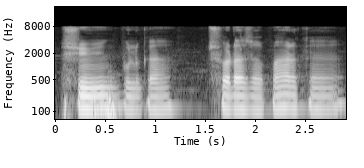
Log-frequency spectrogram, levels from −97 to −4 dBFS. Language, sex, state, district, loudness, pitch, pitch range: Hindi, female, Bihar, West Champaran, -18 LUFS, 110 Hz, 110-115 Hz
